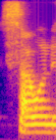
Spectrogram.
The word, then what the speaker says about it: Samhain: Uh, the word Samhain, which some people, if you see it spelled, you will probably be tempted to pronounce it Samhain, um, but but it, Samhain is is more appropriate uh, a pronunciation.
